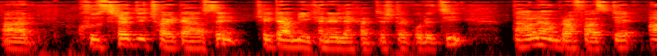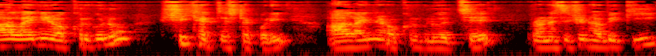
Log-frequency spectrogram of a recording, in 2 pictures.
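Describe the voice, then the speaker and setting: A man's voice: fairly high pitch, quick pace, a little mellow, distant mic, low-quality recording. A man teaching a language class, going through syllables one at a time and repeating warnings to be careful. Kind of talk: lesson.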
